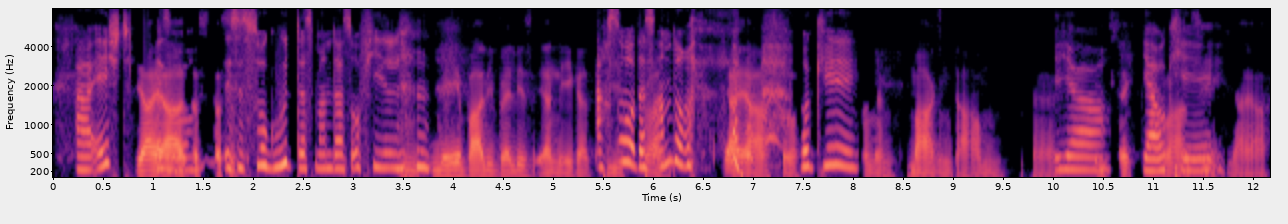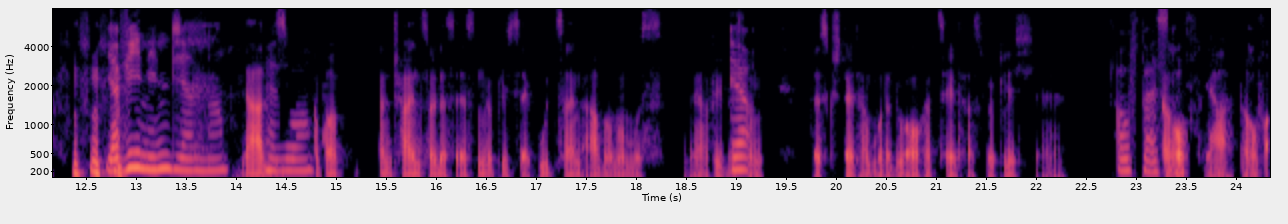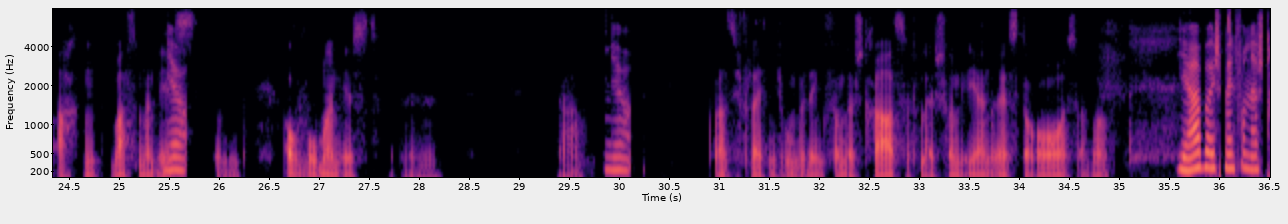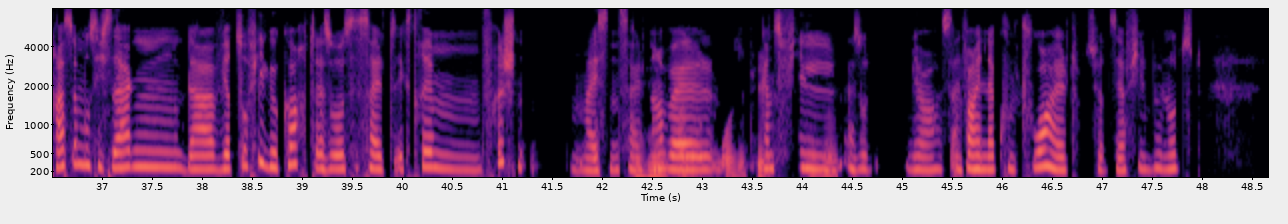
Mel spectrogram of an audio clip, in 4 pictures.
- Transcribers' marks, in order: other background noise; snort; chuckle; chuckle
- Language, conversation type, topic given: German, unstructured, Welche Länder möchtest du in Zukunft besuchen?
- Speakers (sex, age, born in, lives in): female, 50-54, France, Sweden; male, 25-29, Germany, Germany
